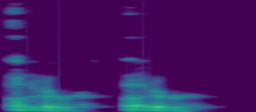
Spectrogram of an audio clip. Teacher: we see the T pronounced as a fast D because it's between vowels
